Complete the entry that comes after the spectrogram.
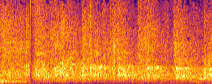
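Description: Steady audience applause for Jesus, a dense wash of many hands clapping at an even loudness for the whole stretch, with no voices standing out.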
